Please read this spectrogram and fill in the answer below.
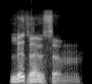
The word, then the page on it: lysosome: British English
